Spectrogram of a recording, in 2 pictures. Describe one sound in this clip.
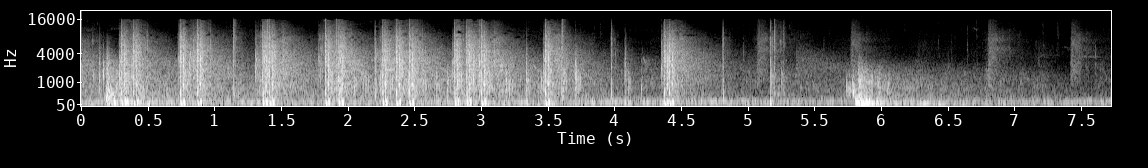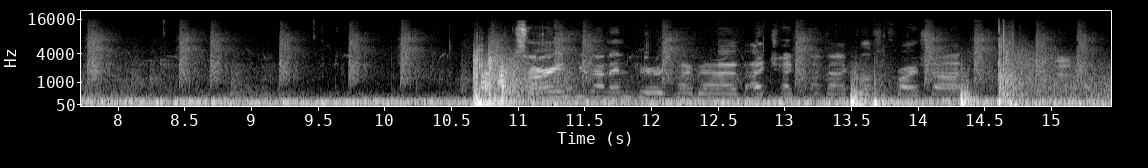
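Gunfire cracks in rapid shots, close by.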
